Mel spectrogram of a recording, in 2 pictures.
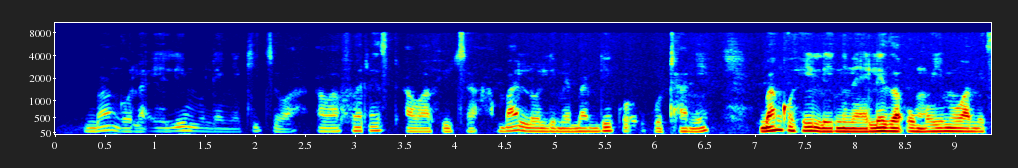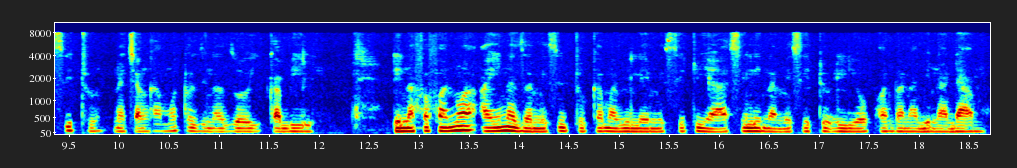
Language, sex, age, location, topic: Swahili, male, 18-24, Kisumu, education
